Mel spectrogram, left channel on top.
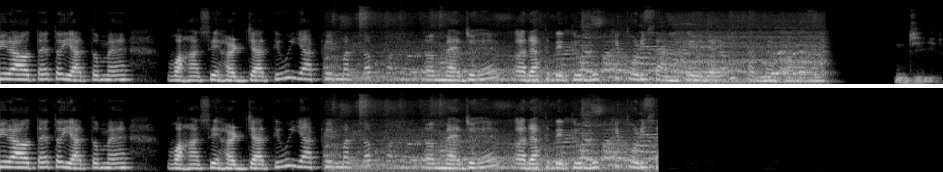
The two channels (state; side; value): drops out; right; at 6.6 s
